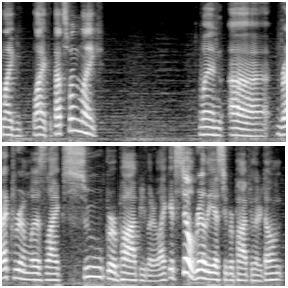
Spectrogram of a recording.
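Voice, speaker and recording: Game music runs beneath this eighteen-year-old's solo commentary on a competitive VR shooter match, where he also reads viewer chat. As an esports caster he rambles filler-heavy between rounds and gets loud and high-pitched whenever plays happen.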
